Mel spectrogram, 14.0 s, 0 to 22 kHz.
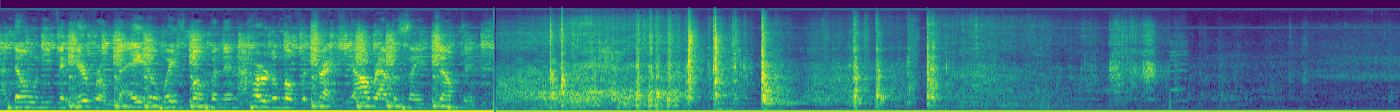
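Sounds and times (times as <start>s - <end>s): skateboard wheels rolling: 5.0s - 14.0s
skateboard clacks: 5.4s - 13.3s.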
